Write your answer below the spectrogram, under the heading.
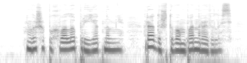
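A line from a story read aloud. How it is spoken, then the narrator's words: Quiet reply. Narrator (Russian): тихо ответила я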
